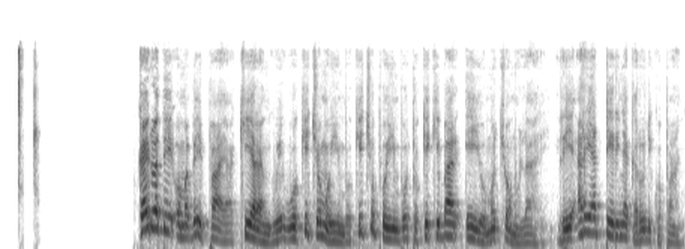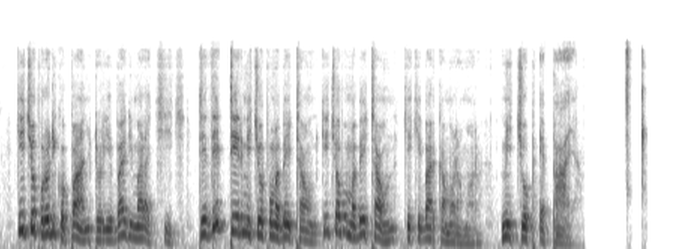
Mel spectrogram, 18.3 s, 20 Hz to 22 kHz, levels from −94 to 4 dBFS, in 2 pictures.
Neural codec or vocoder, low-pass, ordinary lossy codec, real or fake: none; 10.8 kHz; Opus, 32 kbps; real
